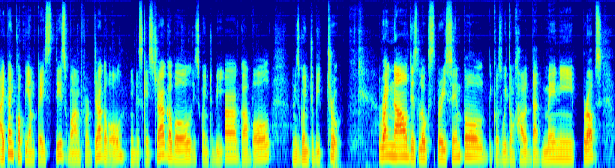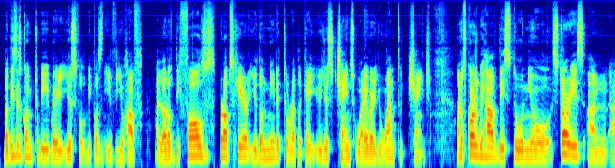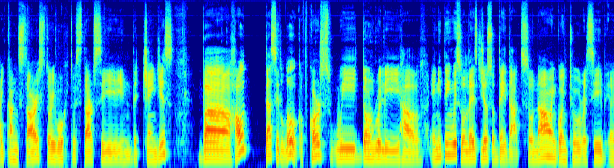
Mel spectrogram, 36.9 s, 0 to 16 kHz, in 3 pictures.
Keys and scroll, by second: 1.3 super+c, 2.6 Return, 2.7 super+c, 3.4 super+v, 4.5 shift+d, 5.3 Tab, 6.1 super+s, 25.2 space, 25.9 Return, 35.8 Return.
